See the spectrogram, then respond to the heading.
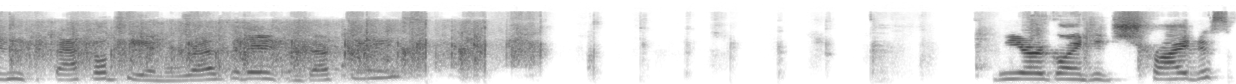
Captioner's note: audience applauding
